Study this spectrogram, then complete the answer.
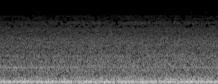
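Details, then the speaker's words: Furnace after replacing the transformer, control board, blower motor and capacitor, still needing a filter: a steady low rumble and hum at an even level throughout, no cycling off or surging; the burner and blower are running normally. "Everything's running great."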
